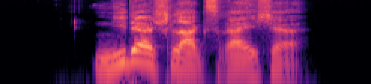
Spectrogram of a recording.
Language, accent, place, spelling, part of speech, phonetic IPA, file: German, Germany, Berlin, niederschlagsreiche, adjective, [ˈniːdɐʃlaːksˌʁaɪ̯çə], De-niederschlagsreiche.ogg
- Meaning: inflection of niederschlagsreich: 1. strong/mixed nominative/accusative feminine singular 2. strong nominative/accusative plural 3. weak nominative all-gender singular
